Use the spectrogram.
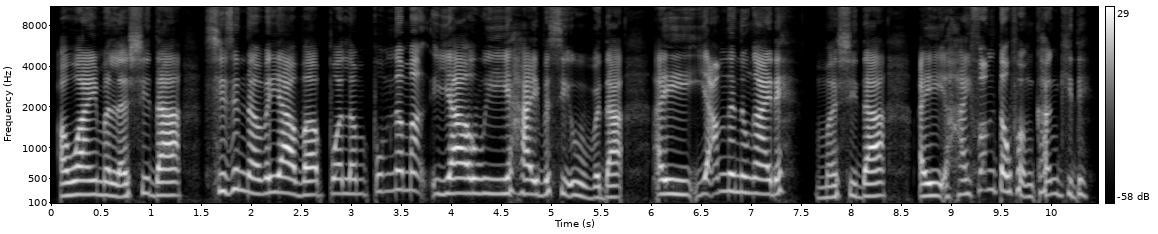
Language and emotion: Manipuri, surprised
